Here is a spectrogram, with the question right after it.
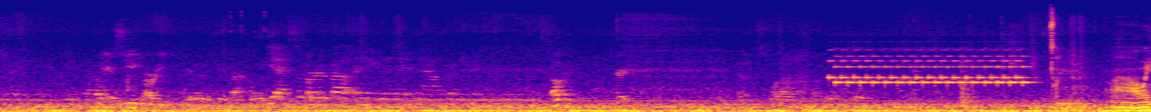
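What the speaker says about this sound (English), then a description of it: "We have new phones, and that's what they sound like now." A new office desk phone rings with a repeating electronic warble near the end, a faint room hum and background chatter underneath.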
